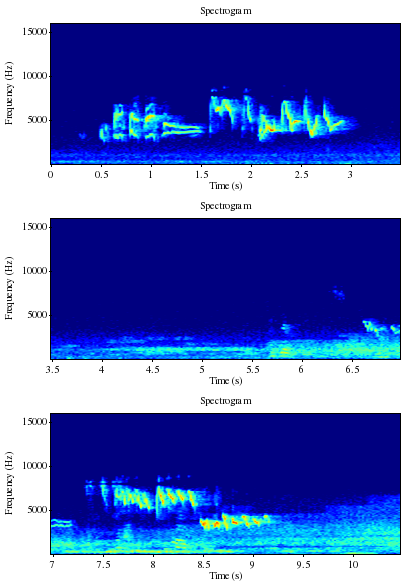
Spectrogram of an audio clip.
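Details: Small songbird greeting its listener after work with high, twittering song phrases: a burst of quick, chattering notes early on, a lull filled with rustling background noise, then another sharp, warbling run near the end.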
